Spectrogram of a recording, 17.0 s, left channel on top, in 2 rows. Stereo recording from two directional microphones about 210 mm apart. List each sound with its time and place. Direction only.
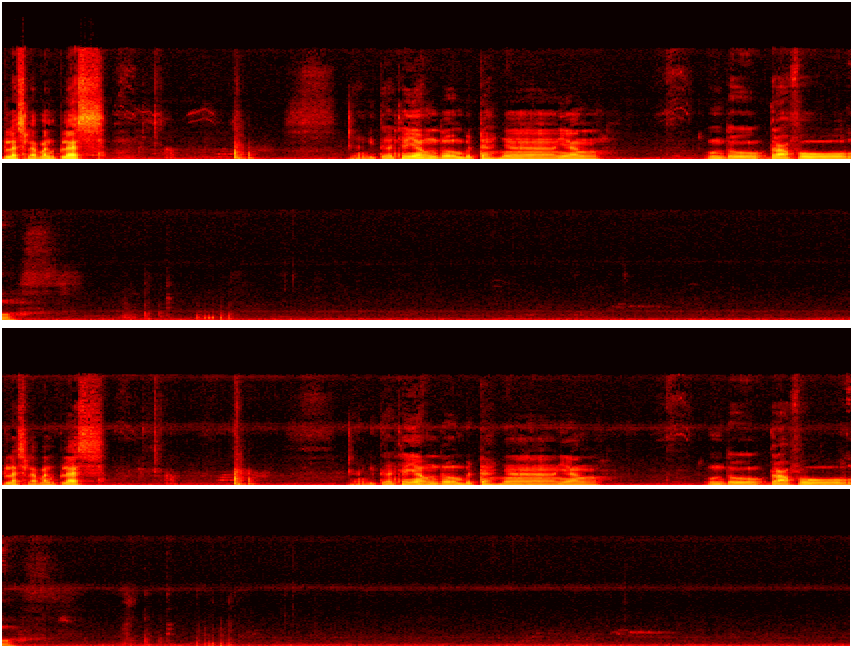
0.0 s speech: 45° left (ahead or behind)
3.4 s speech: 45° left (ahead or behind)
7.0 s speech: 40° left (ahead or behind)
